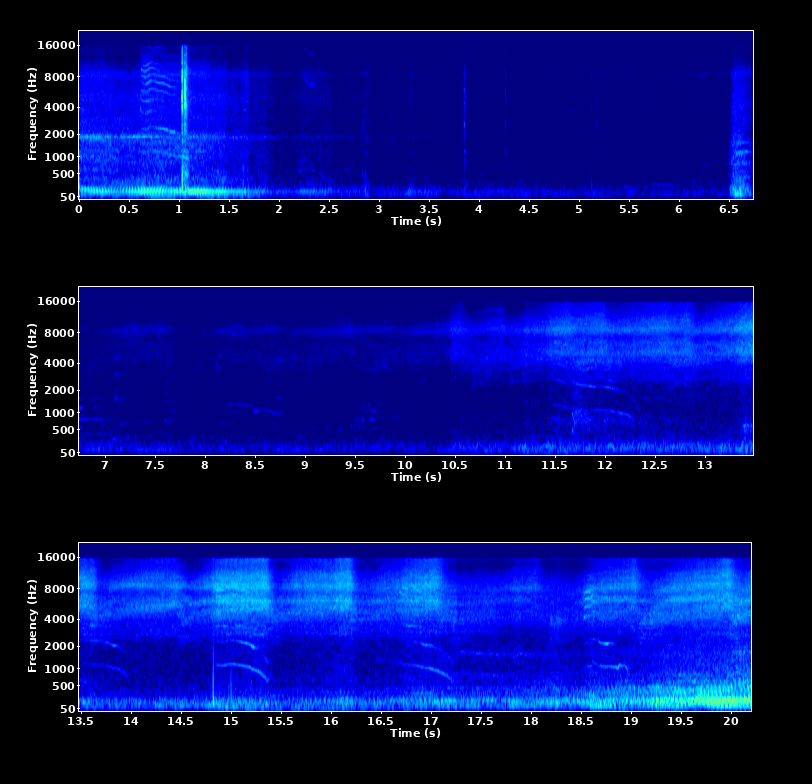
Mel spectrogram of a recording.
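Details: Javanese kittens being trained to go outside for the first time: a run of thin, high meows, each rising then falling, repeated roughly once a second for several seconds, over strong hiss-like outdoor background noise and occasional thumps.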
